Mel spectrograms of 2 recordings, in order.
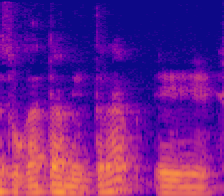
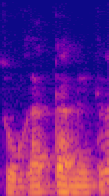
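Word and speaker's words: Sugata Mitra: profundo El pensamiento de su gata Metra lo pueden buscar su gata mientras se escribe su gata mitra así como se escucha y él está pensando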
